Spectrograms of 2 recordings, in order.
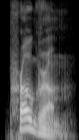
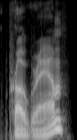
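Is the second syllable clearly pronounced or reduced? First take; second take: reduced; clear. First: The second syllable is slurred and reduced. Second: The second syllable is said fully and clearly. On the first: The speaker calls it wrong. "slur the gram and say program" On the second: The speaker calls it right. "have you noticed how I've been pronouncing the word program?"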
